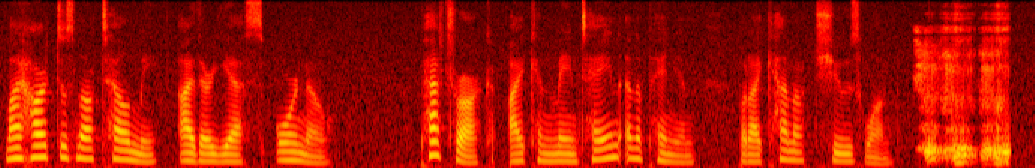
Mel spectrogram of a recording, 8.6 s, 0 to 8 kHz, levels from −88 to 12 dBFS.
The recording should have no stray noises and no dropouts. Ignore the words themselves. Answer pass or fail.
fail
